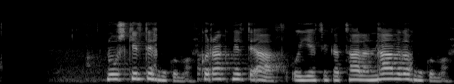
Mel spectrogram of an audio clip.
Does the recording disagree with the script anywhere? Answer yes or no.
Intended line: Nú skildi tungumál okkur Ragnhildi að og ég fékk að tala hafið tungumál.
no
